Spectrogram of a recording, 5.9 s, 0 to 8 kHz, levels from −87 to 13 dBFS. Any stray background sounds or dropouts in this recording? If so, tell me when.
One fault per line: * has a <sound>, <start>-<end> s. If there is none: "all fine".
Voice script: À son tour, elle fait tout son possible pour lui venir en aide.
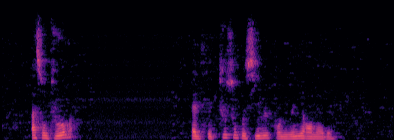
all fine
